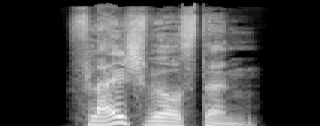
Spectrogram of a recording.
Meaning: dative plural of Fleischwurst
- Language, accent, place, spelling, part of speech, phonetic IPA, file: German, Germany, Berlin, Fleischwürsten, noun, [ˈflaɪ̯ʃˌvʏʁstn̩], De-Fleischwürsten.ogg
